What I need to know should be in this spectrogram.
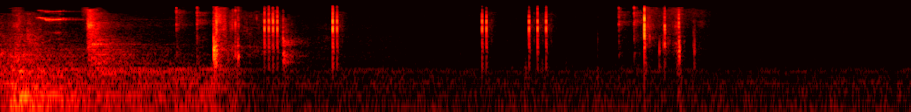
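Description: Short electronic clicks sound in quick succession.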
